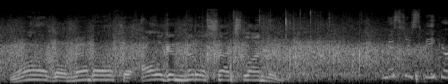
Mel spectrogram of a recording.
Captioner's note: applause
